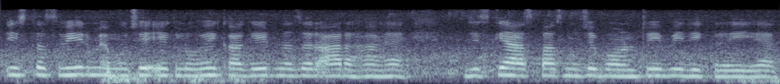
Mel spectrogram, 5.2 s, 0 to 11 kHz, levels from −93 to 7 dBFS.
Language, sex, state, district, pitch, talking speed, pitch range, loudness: Hindi, female, Chandigarh, Chandigarh, 235 Hz, 240 wpm, 220-245 Hz, -17 LUFS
